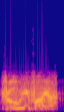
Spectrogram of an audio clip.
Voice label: t molotov, balkan; vo

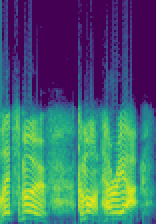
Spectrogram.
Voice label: request move, professional; vo; Counter Strike Model Pack; CS:GO

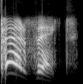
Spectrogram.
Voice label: cheer, jungle fem; vo; agents; Source Model Packs; Counter Strike Model Pack; CS2; jungle fem epic

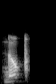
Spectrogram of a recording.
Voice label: negative, gendarmerie male

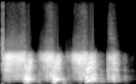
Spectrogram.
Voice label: scared, seal fem; vo; Counter Strike Model Pack; CS:GO

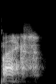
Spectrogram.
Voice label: thankful; Source Model Packs; Counter Strike Model Pack; CS2

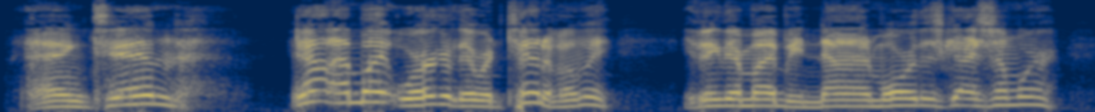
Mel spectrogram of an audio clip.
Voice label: babble; Portal 2

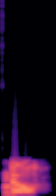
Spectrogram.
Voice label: negative, jungle fem epic; vo; agents; Source Model Packs; Counter Strike Model Pack; CS2

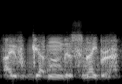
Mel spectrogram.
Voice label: sniper killed, balkan; vo

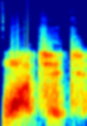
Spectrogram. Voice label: taking fire friendly, jungle male; Counter Strike Model Pack; CS:GO

